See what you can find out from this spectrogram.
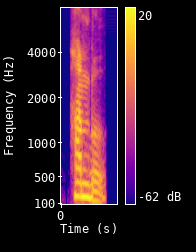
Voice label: "humble", Indian

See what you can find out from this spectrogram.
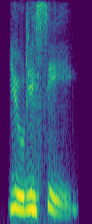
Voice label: "UDC", Indian

